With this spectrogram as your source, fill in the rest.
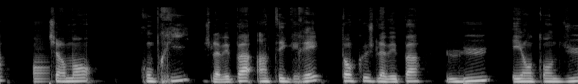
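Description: From 0.35 to 0.51 s there is a burst of packet loss. Around 140 ms of audio never arrived in time, and the receiver covered the hole by extending the last sound it had and turning it down, with no true silence. It sounds like a held, fading tail, and the speech picks up further along with that stretch missing. Its length and the audible fade set it apart from the brief glitches later.

Short concealed packet loss occurs at 2.95 to 3.00 s and again at 4.62 to 4.65 s. Each time roughly 20 ms failed to reach the decoder, and the gap was patched by continuing the preceding sound for about 20 ms before blending back into the real audio. These come across as quick smears or wobbles rather than an audible fade, far shorter than the burst near the start.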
